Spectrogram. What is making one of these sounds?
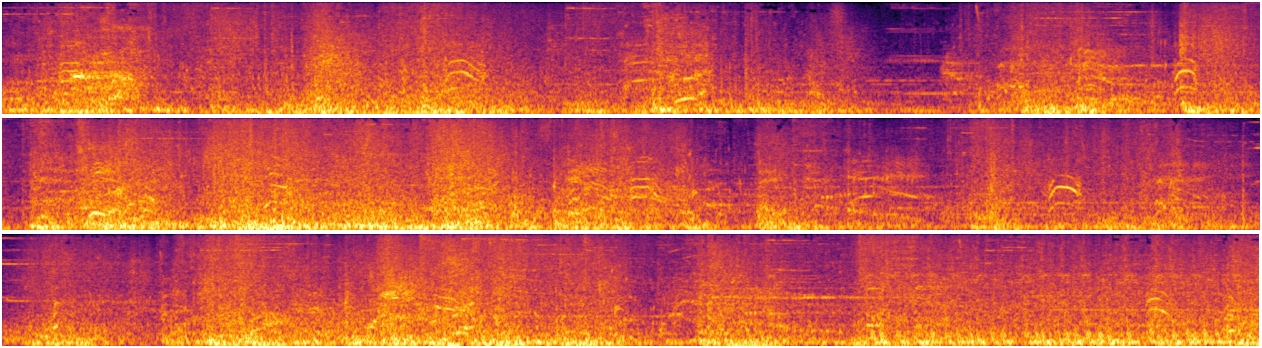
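Spell effects crackle, whoosh and clash in a game battle.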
